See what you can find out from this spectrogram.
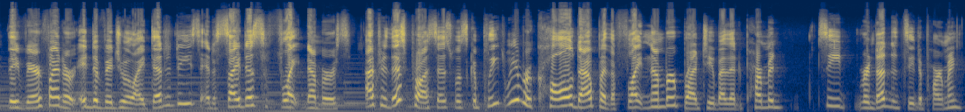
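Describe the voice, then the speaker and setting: A woman giving a dramatic reading with theatrical, mocking delivery and sardonic asides. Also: on the high side. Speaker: host reading a book aloud with mocking commentary.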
